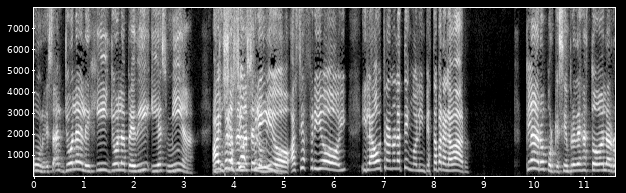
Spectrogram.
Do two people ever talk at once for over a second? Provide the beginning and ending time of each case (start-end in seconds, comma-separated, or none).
3.5-5.0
